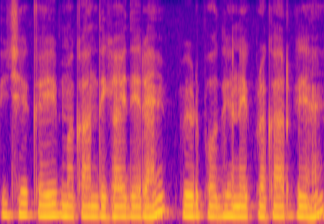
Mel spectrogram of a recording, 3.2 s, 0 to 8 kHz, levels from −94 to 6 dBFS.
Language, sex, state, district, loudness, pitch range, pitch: Hindi, male, Uttarakhand, Tehri Garhwal, -13 LUFS, 125-140 Hz, 130 Hz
